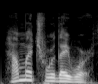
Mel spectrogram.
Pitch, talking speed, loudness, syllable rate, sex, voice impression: 140 Hz, 305 wpm, -14 LUFS, 7.8 syllables/s, male, masculine, adult-like, slightly thick, cool, slightly intellectual, slightly calm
